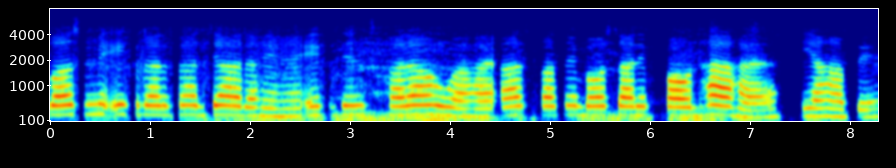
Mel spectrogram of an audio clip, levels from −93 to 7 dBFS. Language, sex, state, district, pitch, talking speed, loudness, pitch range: Hindi, female, Bihar, Sitamarhi, 235 Hz, 175 wpm, -18 LUFS, 205-245 Hz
